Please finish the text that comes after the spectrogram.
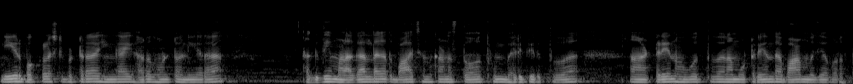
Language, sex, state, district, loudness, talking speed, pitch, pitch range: Kannada, male, Karnataka, Bijapur, -34 LUFS, 150 wpm, 115 Hz, 115-125 Hz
